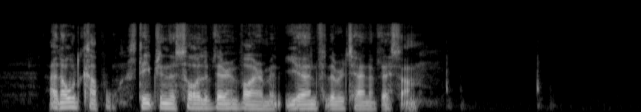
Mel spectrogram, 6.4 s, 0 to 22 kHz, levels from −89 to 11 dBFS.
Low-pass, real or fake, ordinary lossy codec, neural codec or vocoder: 9.9 kHz; fake; none; vocoder, 22.05 kHz, 80 mel bands, WaveNeXt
